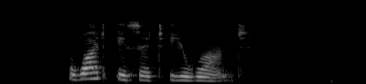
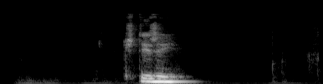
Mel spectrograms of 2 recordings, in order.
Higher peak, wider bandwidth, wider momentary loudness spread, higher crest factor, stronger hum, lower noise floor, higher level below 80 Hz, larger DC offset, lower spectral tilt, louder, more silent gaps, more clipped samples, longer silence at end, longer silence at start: second, -18 dBFS vs 0 dBFS; first, 9.4 kHz vs 6.8 kHz; second, 18 LU vs 23 LU; first, 22 dB vs 16 dB; neither; first, under -90 dBFS vs -73 dBFS; second, -88 dBFS vs -50 dBFS; neither; second, -3.5 dB/octave vs -8.5 dB/octave; second, -36 LUFS vs -12 LUFS; neither; neither; about the same, 1.2 s vs 1.3 s; second, 0.7 s vs 1.25 s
